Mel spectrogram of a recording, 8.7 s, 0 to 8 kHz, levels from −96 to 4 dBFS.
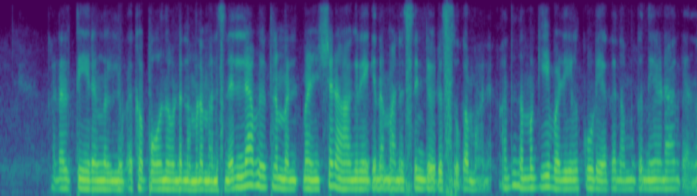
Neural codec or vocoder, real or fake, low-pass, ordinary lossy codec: codec, 44.1 kHz, 7.8 kbps, DAC; fake; 7.2 kHz; Opus, 16 kbps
